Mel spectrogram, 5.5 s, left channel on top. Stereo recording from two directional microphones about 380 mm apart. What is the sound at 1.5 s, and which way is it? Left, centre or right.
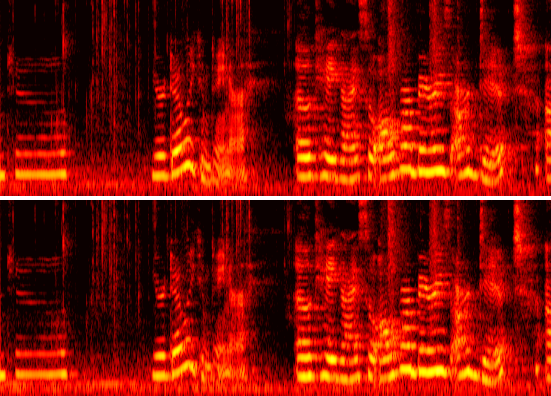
Speech, left.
